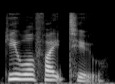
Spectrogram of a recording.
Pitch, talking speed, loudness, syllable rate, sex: 215 Hz, 205 wpm, -16 LUFS, 4.2 syllables/s, female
